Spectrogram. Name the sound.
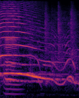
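audience cheering and applauding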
